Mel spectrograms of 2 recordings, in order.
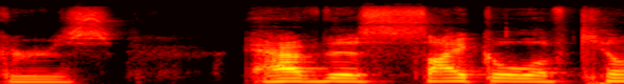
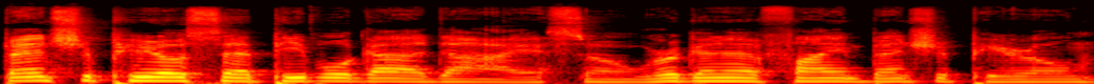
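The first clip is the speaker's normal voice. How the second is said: ordinary delivery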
